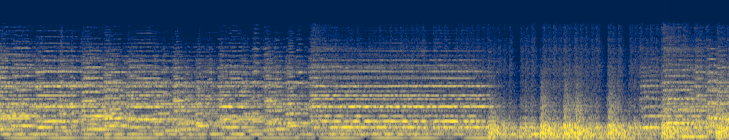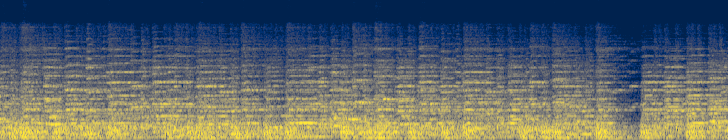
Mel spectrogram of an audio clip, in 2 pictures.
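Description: High-school concert band of woodwinds, brass and percussion playing live. It opens with held chords; about ten seconds in, the percussion comes in with the full band on a steady driving rhythm. There is a brief break just before the end.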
